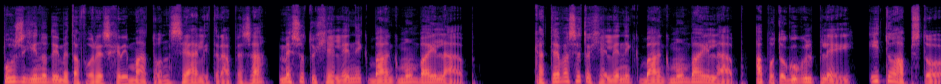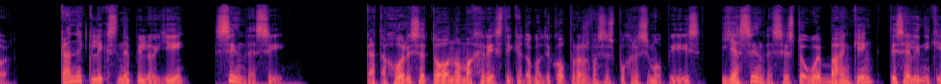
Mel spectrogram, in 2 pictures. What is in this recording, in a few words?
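Greek, presentation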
